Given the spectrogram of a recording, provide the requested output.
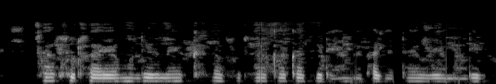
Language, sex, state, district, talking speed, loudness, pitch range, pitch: Hindi, male, Bihar, Supaul, 135 wpm, -27 LUFS, 145-155 Hz, 150 Hz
